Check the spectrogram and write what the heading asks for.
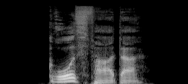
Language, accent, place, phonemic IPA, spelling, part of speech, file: German, Germany, Berlin, /ˈɡʁoːsfatɐ/, Großvater, noun, De-Großvater.ogg
- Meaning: grandfather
